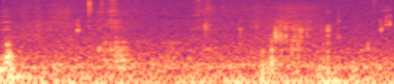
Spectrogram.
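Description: Quiet mouth noises of someone drinking: wet gulps and swallows with small clicks and smacks, repeated irregularly over a steady low background hum, with no talking.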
